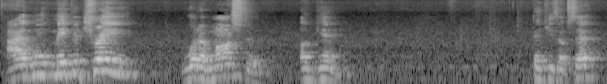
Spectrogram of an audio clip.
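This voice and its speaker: A young man reading a children's story aloud to a class with expressive, dramatic phrasing, as a student teacher. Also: on the high side, takes it slowly. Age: young adult. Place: indoor school classroom. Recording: roomy, distant mic, faint noise.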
